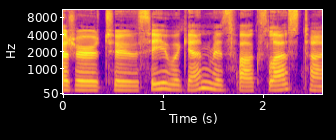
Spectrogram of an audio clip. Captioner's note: speaking French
